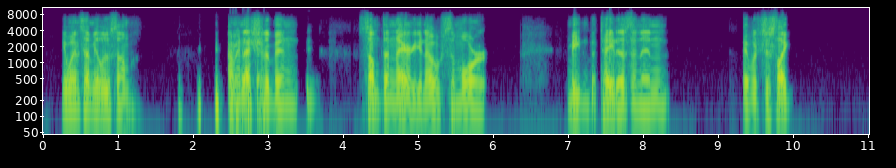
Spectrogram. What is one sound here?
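A middle-aged man talks with animation over an online call.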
